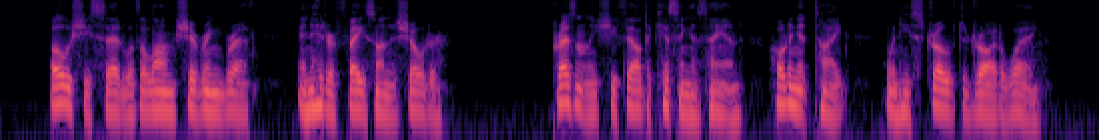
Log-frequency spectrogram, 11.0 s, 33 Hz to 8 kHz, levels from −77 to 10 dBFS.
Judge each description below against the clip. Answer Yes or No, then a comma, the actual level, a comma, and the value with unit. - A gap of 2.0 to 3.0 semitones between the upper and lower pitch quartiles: Yes, narrow, 2.5 semitones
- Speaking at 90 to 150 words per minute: No, average, 175 wpm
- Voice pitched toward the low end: Yes, low, 110 Hz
